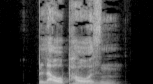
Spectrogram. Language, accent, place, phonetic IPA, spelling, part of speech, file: German, Germany, Berlin, [ˈblaʊ̯ˌpaʊ̯zn̩], Blaupausen, noun, De-Blaupausen.ogg
- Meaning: plural of Blaupause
